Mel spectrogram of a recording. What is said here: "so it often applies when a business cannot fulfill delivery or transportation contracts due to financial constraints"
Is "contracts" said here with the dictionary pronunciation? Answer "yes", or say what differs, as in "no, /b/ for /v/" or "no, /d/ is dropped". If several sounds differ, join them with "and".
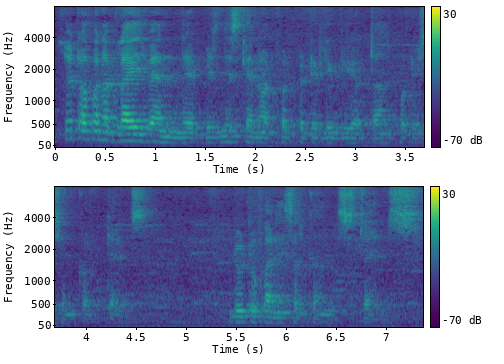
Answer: no, /ɹ/ is dropped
